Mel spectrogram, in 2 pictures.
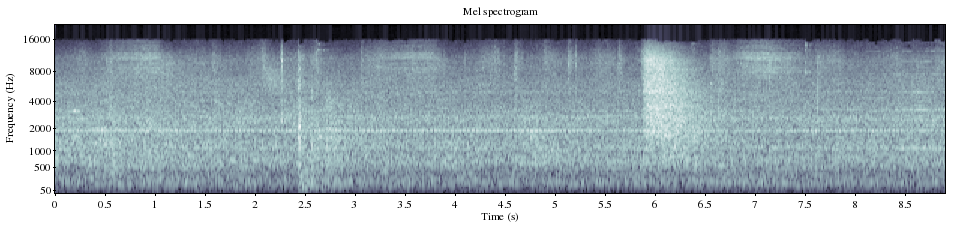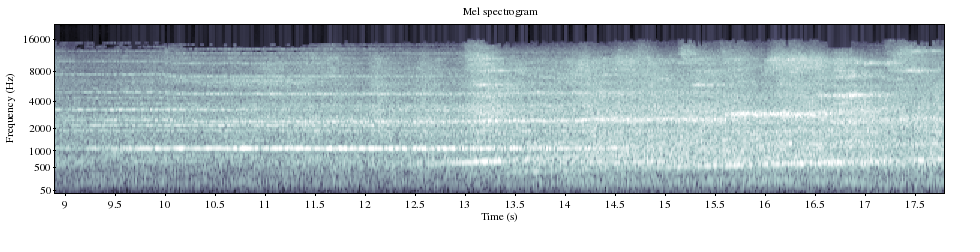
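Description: Washington Metro train of Rohr 1000-series and Breda 3000-series cars closing its doors with a short clatter about six seconds in, then pulling out. From about nine seconds the train grows louder, with a steady whine and then traction motor whines rising in pitch as it accelerates.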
